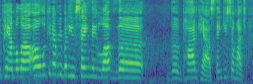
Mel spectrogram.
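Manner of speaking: light up reading their comments; excited thanks. Real, not acted. Reading supportive live comments excitedly.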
